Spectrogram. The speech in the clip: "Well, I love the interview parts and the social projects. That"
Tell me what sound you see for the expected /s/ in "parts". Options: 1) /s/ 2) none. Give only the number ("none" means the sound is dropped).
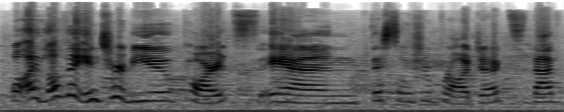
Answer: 1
